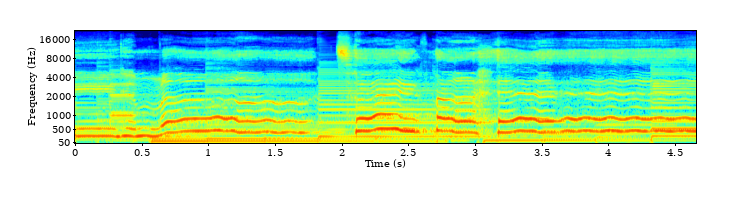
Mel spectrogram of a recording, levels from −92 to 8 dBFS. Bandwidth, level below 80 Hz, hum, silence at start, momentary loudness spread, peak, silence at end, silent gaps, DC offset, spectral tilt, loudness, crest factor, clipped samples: 20 kHz; -32 dBFS; none; 0 s; 5 LU; 0 dBFS; 0 s; none; under 0.1%; -4.5 dB/octave; -12 LUFS; 10 dB; under 0.1%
